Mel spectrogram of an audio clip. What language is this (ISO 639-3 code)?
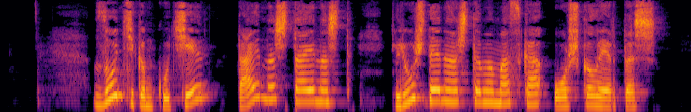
chm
